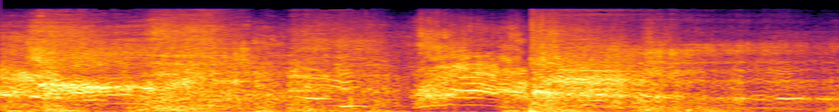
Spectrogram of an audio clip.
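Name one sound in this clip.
A blade hacks into a body with heavy, wet thuds.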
